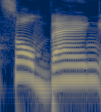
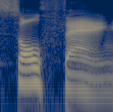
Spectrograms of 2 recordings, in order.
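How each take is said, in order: First: The second syllable starts with a v sound. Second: The second syllable starts with an f sound. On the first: This is the outsiders' foreign pronunciation. The speaker calls it wrong. "it is not Solvang" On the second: This is the locals' own name for the town. The speaker calls it right. "it is Solfang. It is like Sunfang"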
